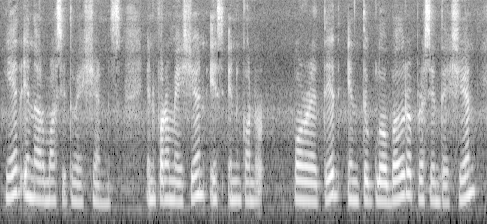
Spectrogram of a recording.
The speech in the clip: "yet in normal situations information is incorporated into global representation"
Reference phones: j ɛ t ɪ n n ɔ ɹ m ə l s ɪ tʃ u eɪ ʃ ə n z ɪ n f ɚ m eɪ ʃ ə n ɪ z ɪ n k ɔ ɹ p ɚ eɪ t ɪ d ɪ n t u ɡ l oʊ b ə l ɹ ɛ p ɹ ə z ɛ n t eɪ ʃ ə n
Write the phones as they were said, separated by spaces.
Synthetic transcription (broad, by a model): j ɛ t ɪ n n ɔ ɹ m ə l s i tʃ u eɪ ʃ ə n s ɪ n f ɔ m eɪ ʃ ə n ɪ s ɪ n k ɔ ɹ p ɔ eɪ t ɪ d ɪ n t u ɡ l oʊ b ə l ɹ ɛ p ɹ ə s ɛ n t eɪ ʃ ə n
